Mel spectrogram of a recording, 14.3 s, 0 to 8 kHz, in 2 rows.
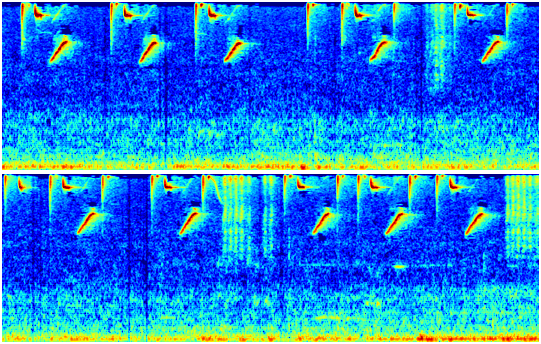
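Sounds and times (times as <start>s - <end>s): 
faint low background hum: 0.0s - 14.3s
great tit Parus major calling: 0.2s - 3.4s, 4.1s - 14.3s.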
